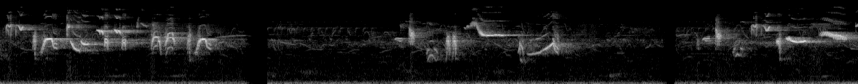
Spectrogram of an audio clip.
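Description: Orchard oriole song: three rapid, jumbled bursts of clear whistles and slurred notes, each about two seconds long, separated by short pauses.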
